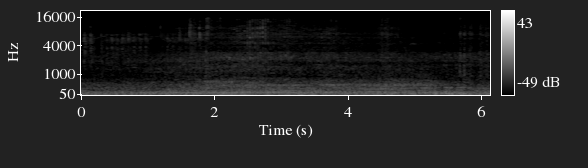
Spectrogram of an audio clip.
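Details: Steady low engine rumble of passing traffic fills the recording, with faint rattles and no animal voice.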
